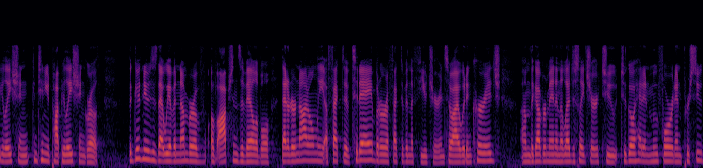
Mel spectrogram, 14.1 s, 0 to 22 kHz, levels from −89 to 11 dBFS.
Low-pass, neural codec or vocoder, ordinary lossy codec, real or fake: 7.2 kHz; none; MP3, 64 kbps; real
